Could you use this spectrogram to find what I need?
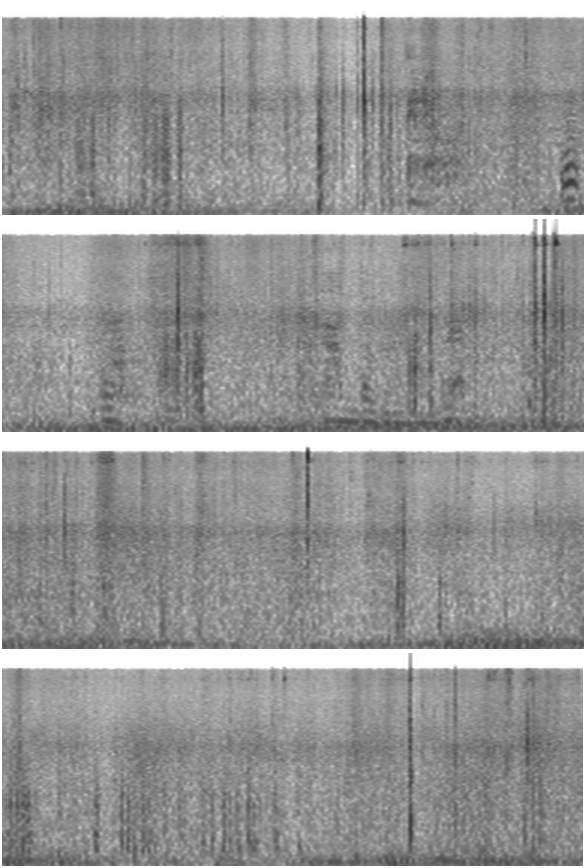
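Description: Tent fabric rustles as it is handled.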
